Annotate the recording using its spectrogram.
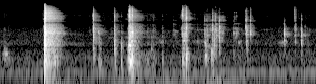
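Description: Heavy metal test fixture being opened by hand: a loud clunk that rings briefly about a second in, then a run of smaller clicks and knocks as its top is swung up.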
